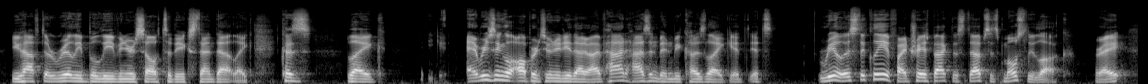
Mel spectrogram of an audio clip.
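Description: A man talks at a fairly quick pace in a plain, everyday voice. His pitch is fairly high, with ordinary pitch variation. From Canada, Toronto. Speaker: podcast host. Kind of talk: casual chat.

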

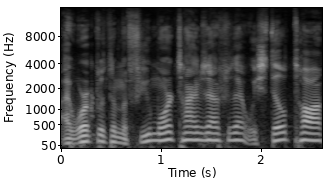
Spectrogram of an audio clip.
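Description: Animated and lively in intonation, a man talks fairly quickly at a medium pitch. The recording is very clean and silent behind him, with a dry, close sound and no echo. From Israel, then Los Angeles. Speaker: comedian and former radio show regular. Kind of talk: casual interview chat. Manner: animated storytelling.

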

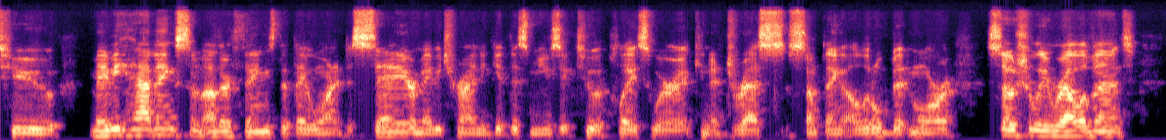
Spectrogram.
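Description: With an American accent and a plain, everyday voice, a man speaks at a fairly quick pace in a fairly low pitch. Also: ordinary pitch variation. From US South, Arkansas. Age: 30s. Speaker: radio host and podcast co-host. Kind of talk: casual chat. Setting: video call.

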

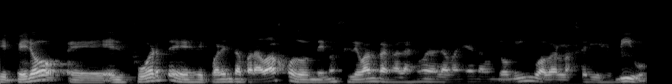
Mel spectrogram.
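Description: A man's medium-pitched, normal speaking voice at a moderate pace. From Córdoba, Argentina. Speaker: streaming company representative. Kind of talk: interview.

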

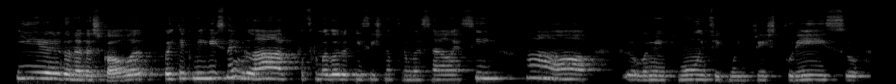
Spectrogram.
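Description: Audible room echo surrounds a woman's voice, fairly high in pitch with ordinary pitch variation. She talks fairly quickly, her loudness swinging a lot. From Portugal. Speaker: makeup artist. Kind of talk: casual interview. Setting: in person, face to face.

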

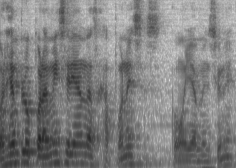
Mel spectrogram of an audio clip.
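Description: This man's intonation is lively and his pace fairly quick. There is noticeable background noise along with audible room echo. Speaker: podcast co-host. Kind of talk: casual chat.

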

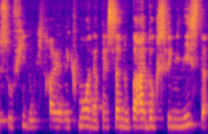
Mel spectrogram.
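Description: A woman's medium-pitched voice comes through with noticeable noise behind it. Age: 50s. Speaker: children's magazine founder and editor. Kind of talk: interview conversation. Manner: hesitant, many fillers and repetitions.

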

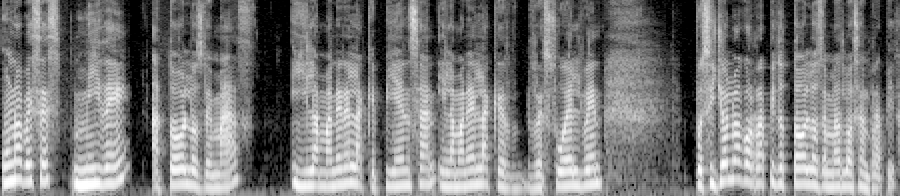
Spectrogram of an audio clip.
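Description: An ordinary speaking voice moves at a fairly quick pace with ordinary pitch variation. The sound is dry and close with no echo, on a very clean recording with a silent background. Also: woman, fairly high pitch for a woman. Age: 50s. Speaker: business executive and author. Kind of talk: interview.

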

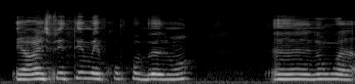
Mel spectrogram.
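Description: A woman speaks in a dark, mellow tone at a high pitch, her intonation monotone and flat. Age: 20s. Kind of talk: personal testimony. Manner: halting, many hesitations.

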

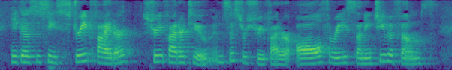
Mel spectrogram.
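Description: A woman with an American accent and an ordinary speaking voice talks at a moderate pace with hardly any pauses, in a fairly high pitch with fairly even intonation. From North Carolina. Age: 40s. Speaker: podcast co-host. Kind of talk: casual chat.

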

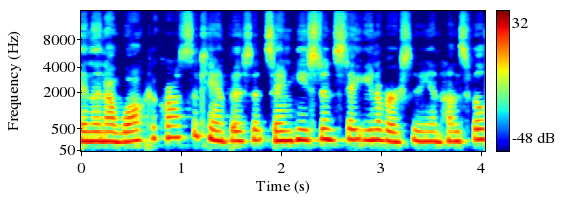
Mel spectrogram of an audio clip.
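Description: A woman with a Texas accent speaks in a dark, mellow tone that is somewhat breathy. Her pitch is fairly high and her intonation fairly even. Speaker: podcast host, guest on another show.

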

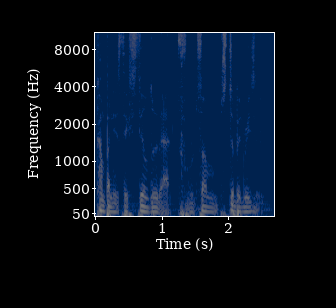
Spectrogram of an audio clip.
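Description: A man speaking with music playing in the background. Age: 40s. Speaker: podcast host. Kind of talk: casual monologue. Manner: halting.

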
